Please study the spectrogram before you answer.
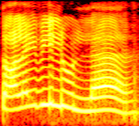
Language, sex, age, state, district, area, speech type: Tamil, female, 18-30, Tamil Nadu, Thanjavur, rural, read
